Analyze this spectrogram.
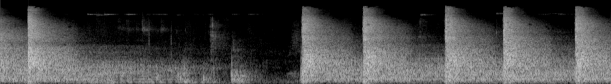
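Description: Smith & Wesson M&P Pro C.O.R.E. pistol firing, each shot ringing out with a reverberant tail in an indoor range hall. Two quick shots come at the start, then a pause of about two and a half seconds, then five shots a little over half a second apart.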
